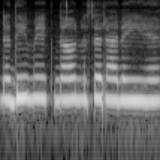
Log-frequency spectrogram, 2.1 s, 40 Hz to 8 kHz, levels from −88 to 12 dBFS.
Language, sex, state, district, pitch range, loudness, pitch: Hindi, female, Bihar, Gaya, 285-305 Hz, -12 LUFS, 295 Hz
